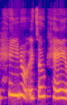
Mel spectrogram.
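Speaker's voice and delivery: high, soothing reassurance; calm her down gently; reassuring. Retold or imitated. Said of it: "And I was like".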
